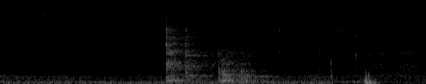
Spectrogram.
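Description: Faint handling sounds as fiberfill stuffing is pushed into a small crocheted ball with the tip of a pair of scissors: two brief scrapes about two seconds in, and a dull thump near the end.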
